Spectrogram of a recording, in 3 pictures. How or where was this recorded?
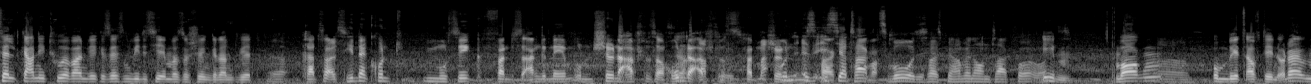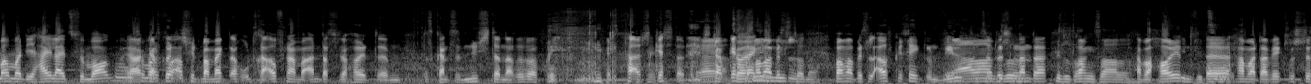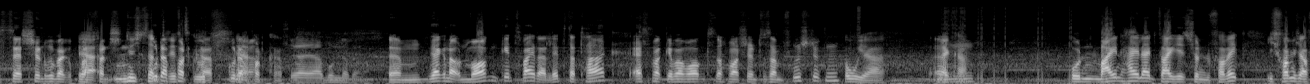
busy venue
